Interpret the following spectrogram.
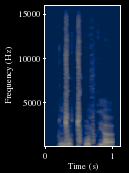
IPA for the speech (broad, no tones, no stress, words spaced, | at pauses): ŋ͡ǀuǀʰũħkjæ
